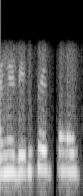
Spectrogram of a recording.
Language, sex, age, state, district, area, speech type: Telugu, female, 45-60, Andhra Pradesh, Vizianagaram, rural, conversation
